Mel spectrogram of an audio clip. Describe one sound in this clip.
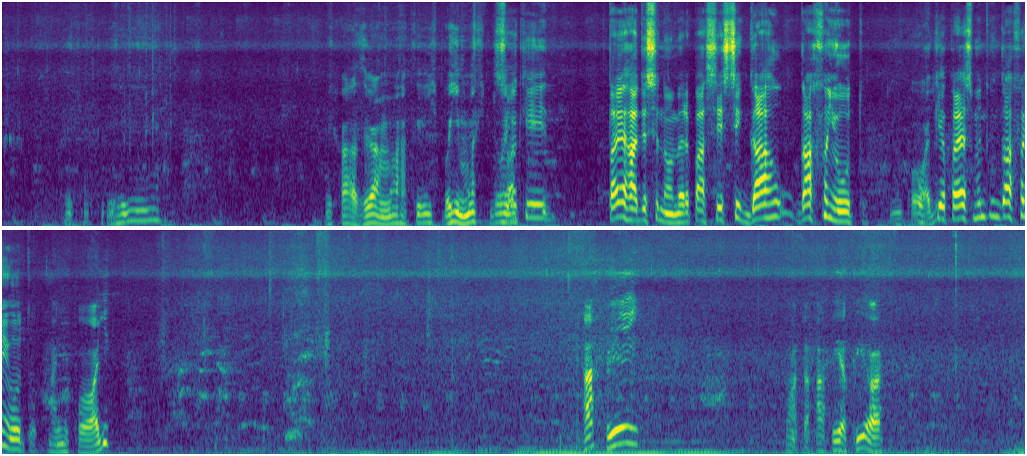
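An elderly man talks calmly close by.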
